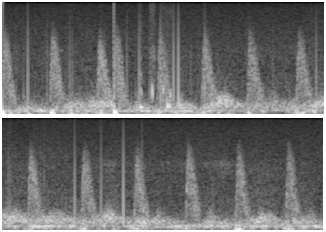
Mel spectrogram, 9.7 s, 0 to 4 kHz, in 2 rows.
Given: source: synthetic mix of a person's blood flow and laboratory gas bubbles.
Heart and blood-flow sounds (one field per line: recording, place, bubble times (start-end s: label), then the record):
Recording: Doppler ultrasound of blood flow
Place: subclavian vein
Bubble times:
2.04-2.13 s: bubbles
2.21-2.29 s: bubbles
2.38-2.56 s: bubbles
From the record:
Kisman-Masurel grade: 212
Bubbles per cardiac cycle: several, 3 to 8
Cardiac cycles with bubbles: 1 to 10%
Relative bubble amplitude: moderate (0.250 to 0.450)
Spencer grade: 1 (occasional bubble signal discernible with the cardiac motion signal, with majority of cardiac periods free of bubbles)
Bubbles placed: anywhere in the cardiac cycle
